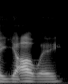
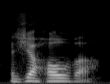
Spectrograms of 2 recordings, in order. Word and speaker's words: Yahweh: The J-E-D-P hypothesis. You have the J, which is, we would say Yahweh, but the Germans say Jehovah. That's where we get the Jehovah from. That's the German attempt to pronounce Yahweh with the wrong letters, which goes back to some Hebrew stuff.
